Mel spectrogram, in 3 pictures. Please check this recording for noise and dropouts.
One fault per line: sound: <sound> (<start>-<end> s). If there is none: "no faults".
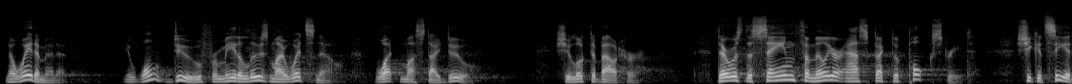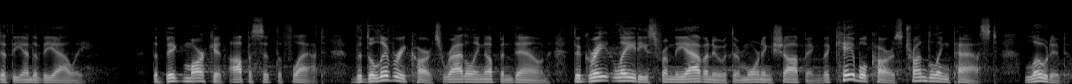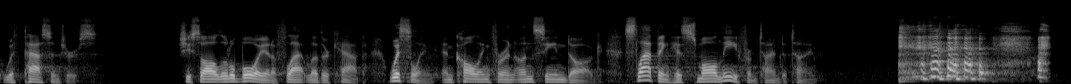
sound: laugh (30.4-32.0 s)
